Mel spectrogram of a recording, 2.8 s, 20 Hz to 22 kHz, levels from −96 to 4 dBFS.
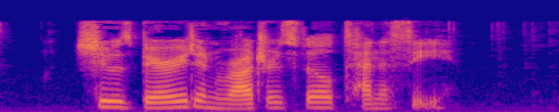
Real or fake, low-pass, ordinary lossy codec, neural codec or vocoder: real; 9.9 kHz; Opus, 64 kbps; none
